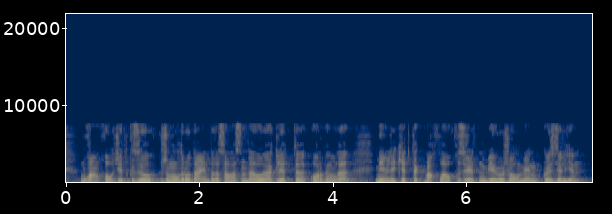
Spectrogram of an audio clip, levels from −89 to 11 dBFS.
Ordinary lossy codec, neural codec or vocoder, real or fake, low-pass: none; codec, 16 kHz, 16 kbps, FunCodec, trained on LibriTTS, 50 frames a second; fake; none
